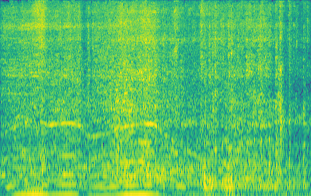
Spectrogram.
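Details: Two-stroke motorcycle engine after a rebuild following a crank bearing failure. It fires up and climbs cleanly through a few blips with a steady, crisp buzz and no rumble or grinding, so the rebuilt bottom end sounds healthy.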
